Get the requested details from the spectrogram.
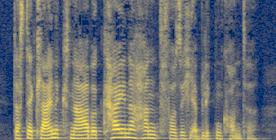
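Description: Speaking at a fairly slow pace with ordinary pitch variation, a woman is captured on a very clean recording with a silent background. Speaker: actor reading fairy tale aloud. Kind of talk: scripted storytelling, fairy-tale reading.

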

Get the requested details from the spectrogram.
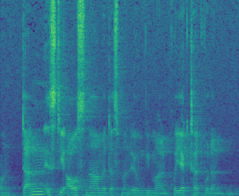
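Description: Speaking at a fairly quick pace in a medium pitch, a man keeps a monotone, flat intonation amid noticeable background noise and audible room echo. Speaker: company executive. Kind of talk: interview. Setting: office in a castle.

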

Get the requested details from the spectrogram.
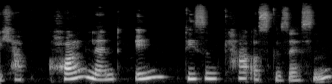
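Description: This woman speaks with a high-pitched voice. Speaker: podcast co-host. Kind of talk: casual chat.

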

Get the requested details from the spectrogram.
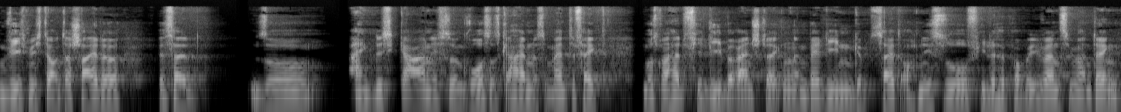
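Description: A man with a fairly low pitch and a dark, mellow tone speaks at a moderate pace in a monotone, flat intonation, his loudness very even. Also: very clean recording, silent background. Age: 20s. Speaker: fashion marketing student and event organizer. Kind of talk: interview.

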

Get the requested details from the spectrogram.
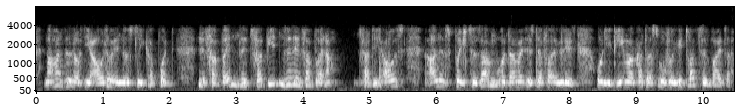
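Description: With noticeable noise behind him, a man speaks at a moderate pace in an extremely high voice that swings very widely in pitch. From Saarland, Germany. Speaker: economist. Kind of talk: interview. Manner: animated.

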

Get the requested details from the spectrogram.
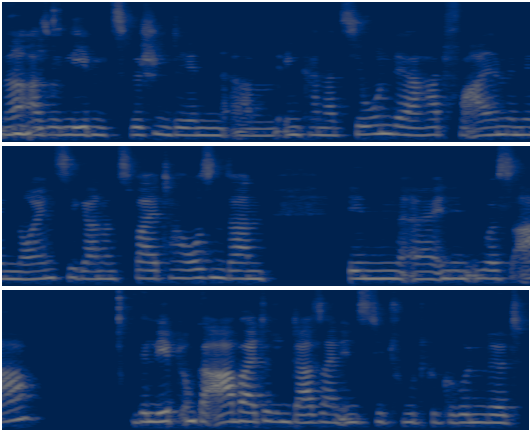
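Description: Somewhat breathy, flat, monotone delivery at a fairly slow pace. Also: woman, medium pitch for a woman. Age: 40s. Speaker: hypnosis and past-life regression coach. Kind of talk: interview.

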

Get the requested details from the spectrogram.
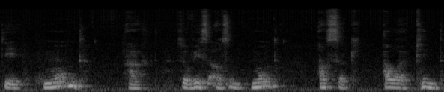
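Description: There is audible room echo as a man speaks. His pitch is fairly high and his pace very slow. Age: old. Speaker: publisher, retired school headmaster. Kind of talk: interview storytelling.

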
